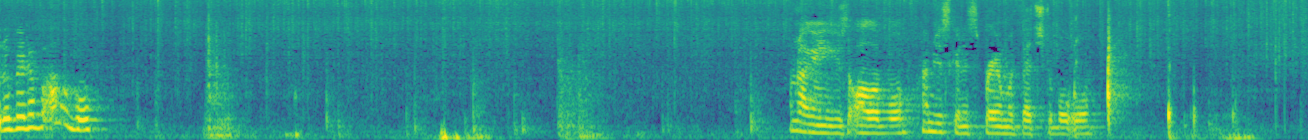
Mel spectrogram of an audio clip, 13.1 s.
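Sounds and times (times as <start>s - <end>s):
chicken sizzling in a skillet: 0.0s - 13.0s
soft kitchen knocks: 5.6s - 6.1s.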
